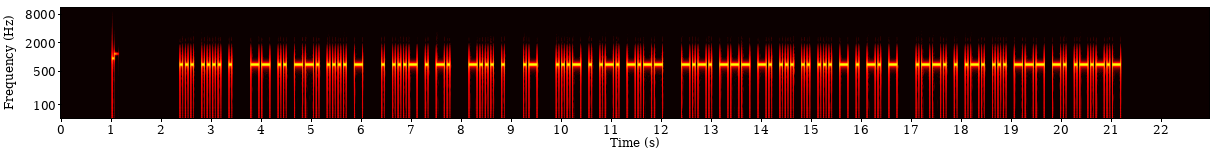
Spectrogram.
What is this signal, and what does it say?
Morse code, heard as a keyed tone, about 22 wpm, 700 Hz. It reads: SHE MIGHT EVEN BE A VERY CONSISTENT PERSON.
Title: Sentences from Top 1500 Words 22wpm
